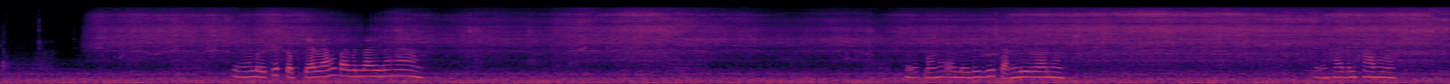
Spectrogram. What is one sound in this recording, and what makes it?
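An electric nail drill whirs steadily with a high hiss.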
